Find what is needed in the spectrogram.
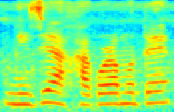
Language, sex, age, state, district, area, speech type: Assamese, female, 30-45, Assam, Lakhimpur, rural, spontaneous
